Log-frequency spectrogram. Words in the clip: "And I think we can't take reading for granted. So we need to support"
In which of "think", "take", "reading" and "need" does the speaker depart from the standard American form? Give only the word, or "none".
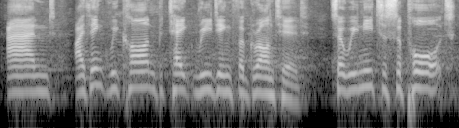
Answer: none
